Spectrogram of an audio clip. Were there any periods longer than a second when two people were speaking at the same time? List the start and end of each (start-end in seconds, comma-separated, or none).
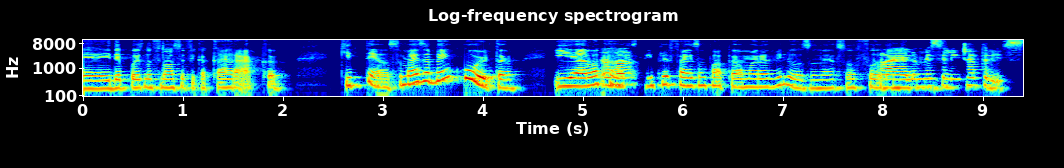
none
